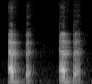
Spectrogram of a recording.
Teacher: the two lips will get together close completely before they open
